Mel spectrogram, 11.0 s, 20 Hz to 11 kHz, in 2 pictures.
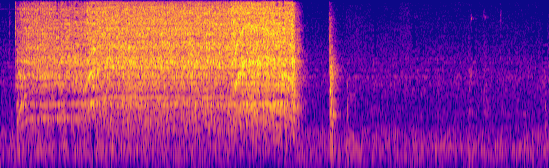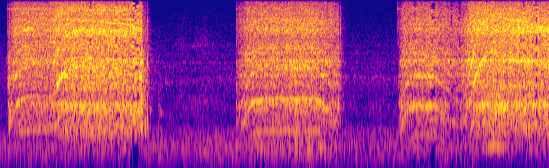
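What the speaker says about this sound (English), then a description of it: "drill bit back down through there to clean off the burrs" A drill runs a bit down through a 1/16-inch brass ramrod piece for a Kibler Colonial flintlock kit to clear burrs, with several loud, close whirring bursts separated by short pauses.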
